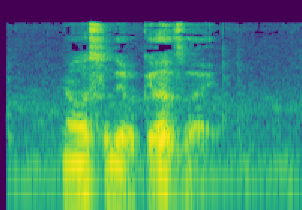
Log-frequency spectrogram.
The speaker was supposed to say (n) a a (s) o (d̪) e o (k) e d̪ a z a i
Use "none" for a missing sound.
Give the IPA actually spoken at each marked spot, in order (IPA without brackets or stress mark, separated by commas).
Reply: n, s, d̪, k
